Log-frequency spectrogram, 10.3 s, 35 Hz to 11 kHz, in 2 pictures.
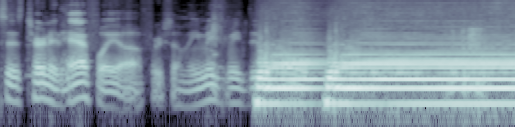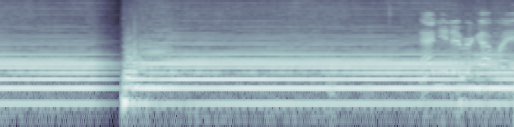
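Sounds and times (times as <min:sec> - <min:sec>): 
speech: 0:00.0 - 0:04.1
loud deep foghorn blasts: 0:02.5 - 0:10.2.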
